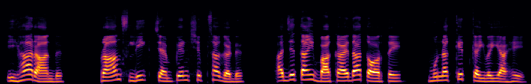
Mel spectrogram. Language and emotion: Sindhi, neutral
